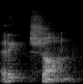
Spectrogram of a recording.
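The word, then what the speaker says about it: ראשון: Por ejemplo, en la palabra primero, en hebreo, que es rishon. Rishon. Si decimos rishon, está mal. Según la pronunciación semítica, no está bien. ¿Por qué? Porque no estaríamos pronunciando lo que esta letra significa.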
